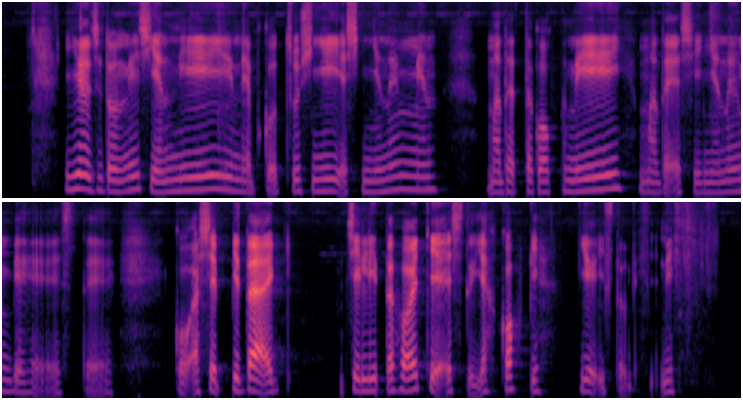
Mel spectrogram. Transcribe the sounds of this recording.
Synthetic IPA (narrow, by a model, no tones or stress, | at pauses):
jɨt͡ʃhd̪uniʃjɨnijnepkoʔt͡suʃɲija̰ʔʃɲɨnɨmɨn | mɨd̪heʔt̪ɨɡoknijmɨd̪hḛʔa̰ʃjɨɲɨnɨmbʲjɨɦḛḛst̪ḛ | ko̰a̰ʃhepʲɨd̪ak̚ʲ | t͡ʃilit̪ɨɦot̪ʲheʔa̰ʂd̪unjahkohpja | jɨjɨ̰t͡ʃd̪ṵniniʃ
